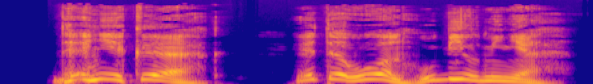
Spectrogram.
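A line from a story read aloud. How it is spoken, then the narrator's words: Laughing. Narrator (Russian): Зик рассмеялся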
